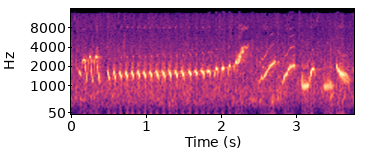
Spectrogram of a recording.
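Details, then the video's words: White-rumped shama song from a tutor recording for training caged birds: a fast, even trill of about eight notes a second that climbs into a rising sweep, followed by rich upslurred and down-curving whistles. "Murai Batu CULUN DAN MBAGONG dijamin langsung nyamber dengan masteran burung terbaik"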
